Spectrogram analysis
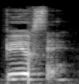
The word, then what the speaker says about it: Bürste: And remember, you don't pronounce R as R, but more like R. So the word is die Bürste.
